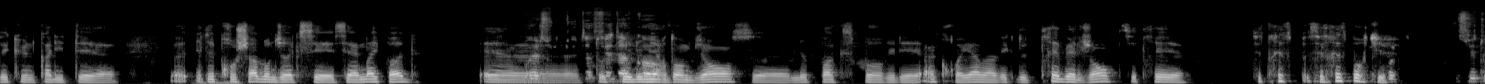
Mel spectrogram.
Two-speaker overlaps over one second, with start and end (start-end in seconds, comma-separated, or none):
5.2-6.7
